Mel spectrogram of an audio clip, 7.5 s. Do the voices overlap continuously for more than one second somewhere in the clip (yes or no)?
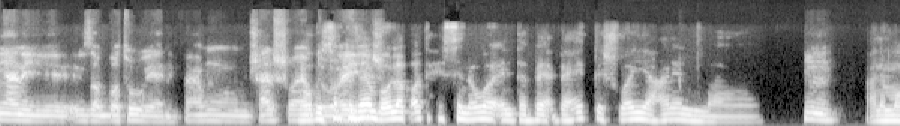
no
